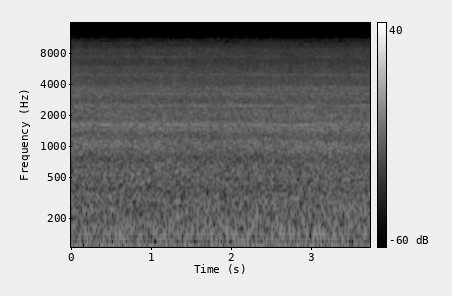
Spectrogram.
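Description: A Cirrus Vision Jet G2 taxis in Microsoft Flight Simulator 2024. Its jet engine gives a steady, dense, broadband roar that holds at the same level throughout, with no talking.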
